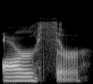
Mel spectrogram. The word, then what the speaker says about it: Arthur: ah author and 48 you curl your tongue back arthur arthur schedule schedule and gee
